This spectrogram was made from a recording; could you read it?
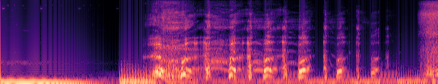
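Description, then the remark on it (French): Loud throat clearing and hacking, a rapid string of raspy, phlegmy bursts and snorts after a brief low hum, from someone who is sick with a cold clearing congestion. “c'est pas vrai que tu vas nous renifler puis nous morver ça en pleine face, là?”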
